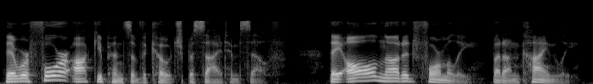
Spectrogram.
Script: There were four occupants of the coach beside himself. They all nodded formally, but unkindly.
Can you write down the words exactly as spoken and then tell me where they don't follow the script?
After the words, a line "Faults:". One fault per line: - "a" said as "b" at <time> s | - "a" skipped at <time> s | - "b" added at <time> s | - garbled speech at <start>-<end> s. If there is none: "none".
There were four occupants of the coach beside himself. They all nodded formally, but unkindly.
Faults:
none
